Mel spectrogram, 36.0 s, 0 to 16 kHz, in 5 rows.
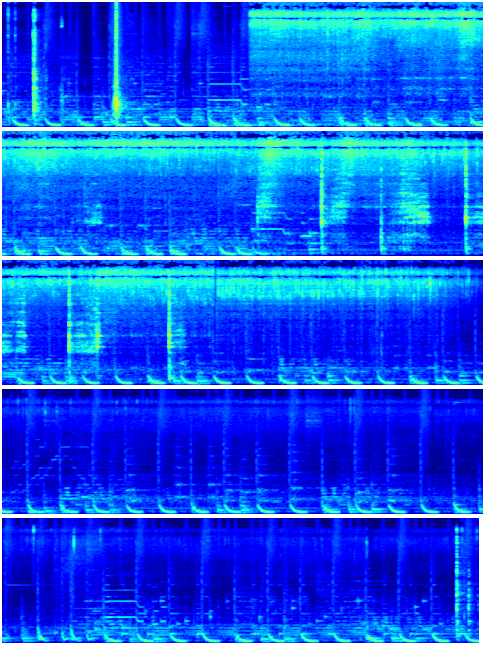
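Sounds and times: batter sizzling in a frying pan: 0:03.7 - 0:30.3, 0:35.5 - 0:36.0.

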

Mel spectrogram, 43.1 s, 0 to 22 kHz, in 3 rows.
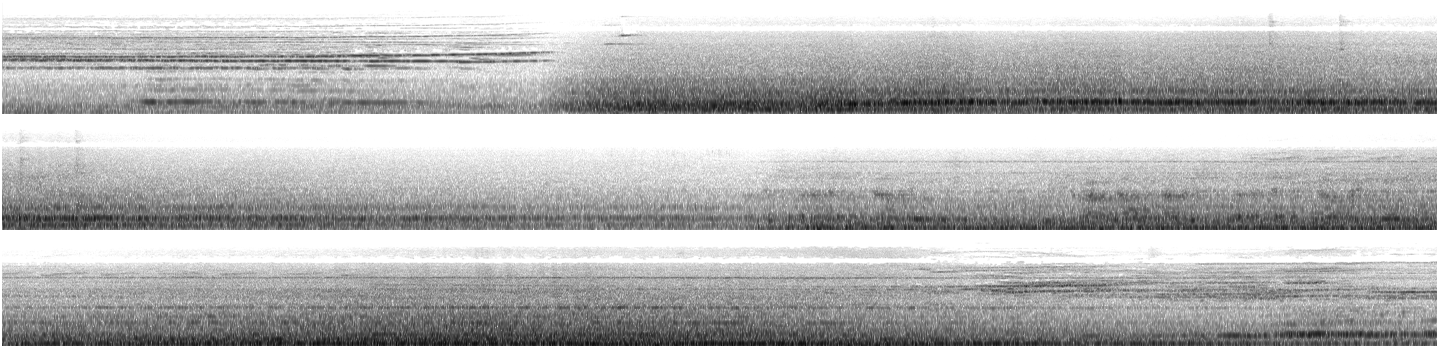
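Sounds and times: train wheels squealing: 0:00.0 - 0:06.4, 0:22.4 - 0:43.0
deep rumble of approaching train: 0:00.0 - 0:43.0
locomotive humming and whining: 0:00.0 - 0:43.0.

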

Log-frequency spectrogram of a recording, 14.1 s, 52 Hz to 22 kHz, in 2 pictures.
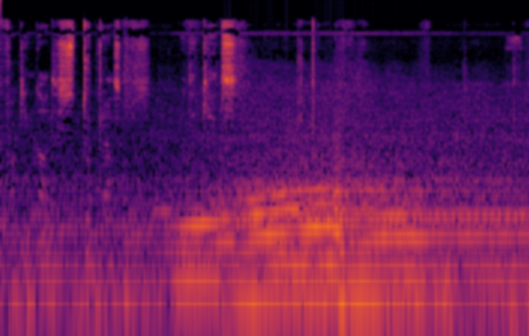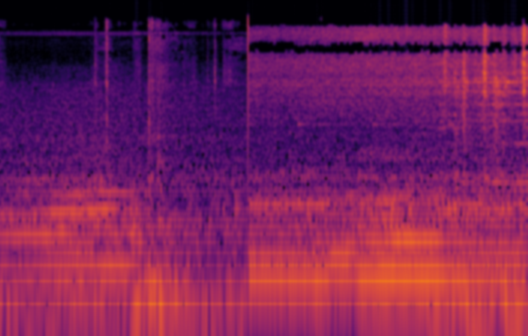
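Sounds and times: car engine accelerating: 0:00.7 - 0:14.0.

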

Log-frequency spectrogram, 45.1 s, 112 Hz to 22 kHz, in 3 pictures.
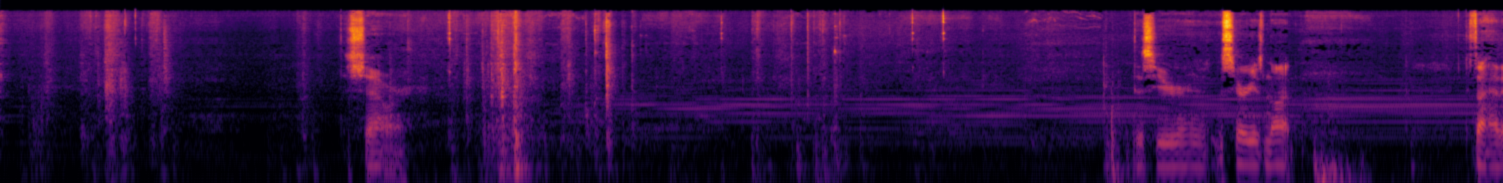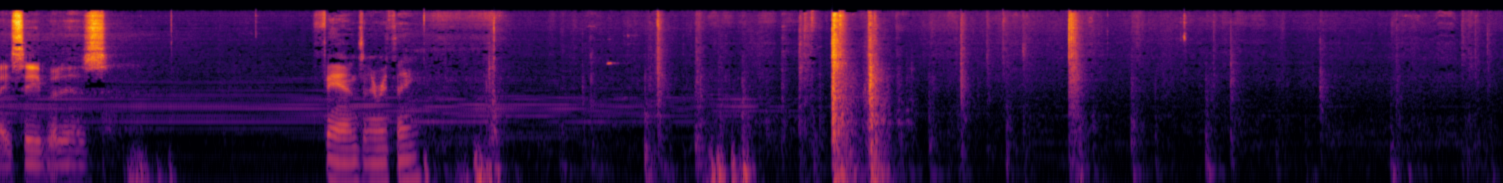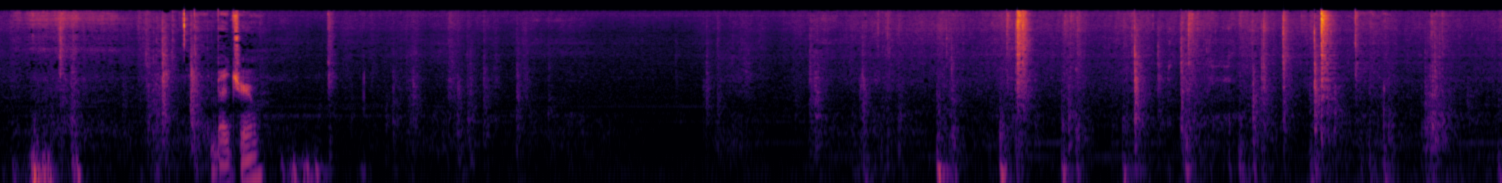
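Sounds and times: electrical hum: 0:00.0 - 0:24.8
interior door opening: 0:19.9 - 0:24.2
soft footsteps on wooden floor: 0:24.3 - 0:30.0, 0:38.1 - 0:44.7.

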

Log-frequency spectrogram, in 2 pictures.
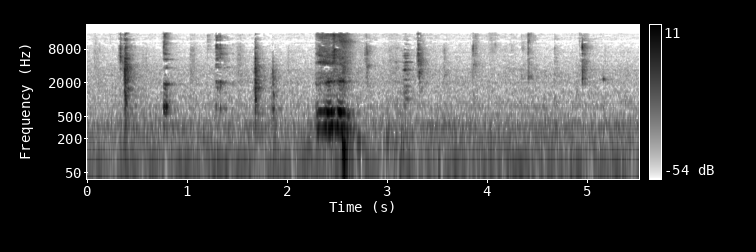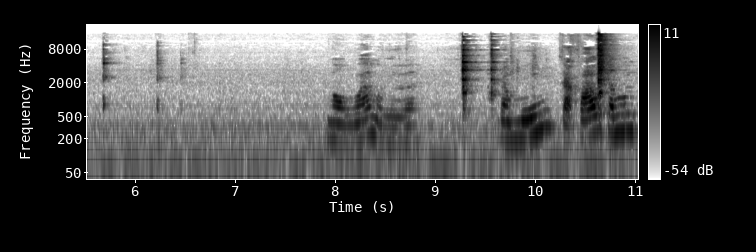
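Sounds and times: chopsticks tapping ceramic bowls: 0:05.7 - 0:06.6.

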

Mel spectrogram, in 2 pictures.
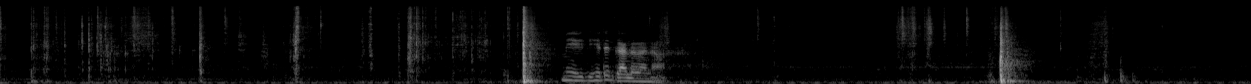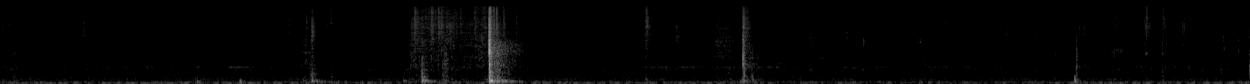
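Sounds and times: foil crinkling: 0:00.0 - 0:05.2.

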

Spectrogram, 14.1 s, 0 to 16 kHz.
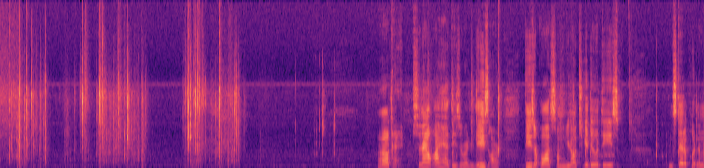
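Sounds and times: plastic bag crinkling: 0:00.0 - 0:05.0, 0:08.1 - 0:10.3, 0:11.0 - 0:12.2.

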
